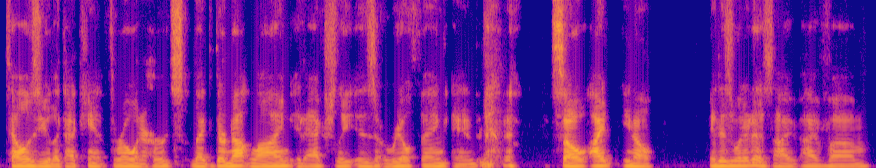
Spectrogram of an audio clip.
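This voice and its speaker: Relaxed man of thirty, low flat voice. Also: normal speed, no echo. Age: 30s. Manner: relaxed, chatty, many fillers and restarts. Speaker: guest, former college quarterback. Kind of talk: casual podcast chat.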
